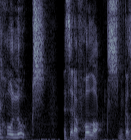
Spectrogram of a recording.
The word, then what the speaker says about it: holoX: Holo-X is pronounced as Holux, similar to Horus, not Holo and X.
